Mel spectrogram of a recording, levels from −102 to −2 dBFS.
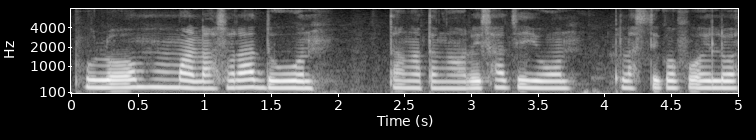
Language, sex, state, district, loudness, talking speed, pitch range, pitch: Chakma, female, Tripura, Dhalai, -15 LUFS, 120 wpm, 235-255 Hz, 245 Hz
